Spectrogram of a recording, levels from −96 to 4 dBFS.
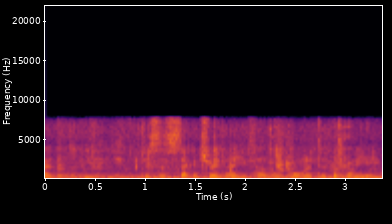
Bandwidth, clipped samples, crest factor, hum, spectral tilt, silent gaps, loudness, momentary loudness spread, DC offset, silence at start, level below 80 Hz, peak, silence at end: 8 kHz; under 0.1%; 16 dB; none; -4 dB/octave; none; -30 LUFS; 6 LU; under 0.1%; 0 s; -46 dBFS; -14 dBFS; 0 s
